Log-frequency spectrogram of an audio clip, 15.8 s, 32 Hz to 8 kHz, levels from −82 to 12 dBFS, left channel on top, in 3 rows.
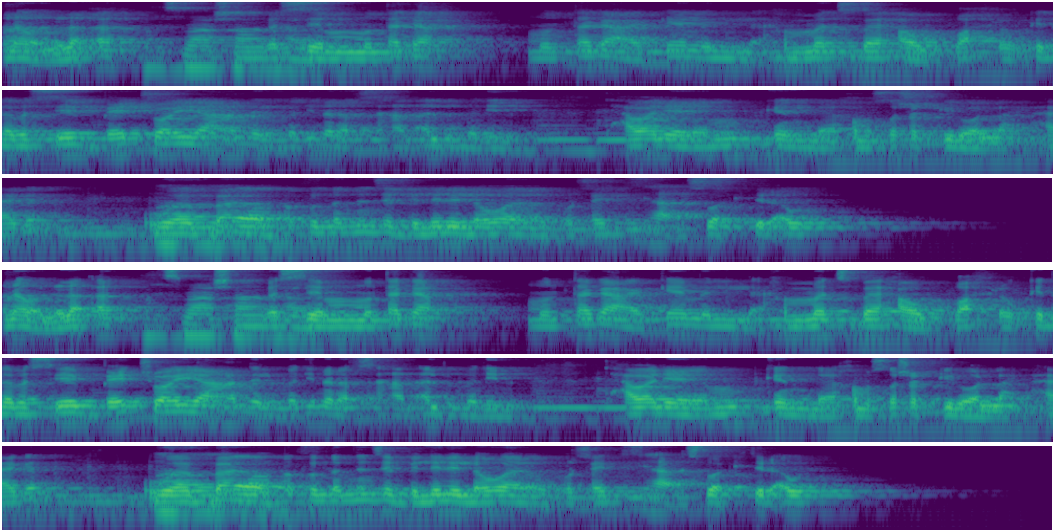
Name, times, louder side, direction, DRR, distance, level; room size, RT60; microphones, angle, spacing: voice 1, 0.0-0.6 1.3-2.2 2.6-7.8 8.3-10.7 11.2-14.5, right 3 dB, 80° right, 8 dB, 0.9 m, -26 dB
voice 2, 0.7-1.6 11.3-11.9, right 3 dB, 60° right, 10 dB, 1.2 m, -31 dB
sound 1, 2.8-13.7, right 1 dB, 45° right, 2.5 m, -42 dB
19.5 x 11.5 x 4.8 m, 0.88 s
head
